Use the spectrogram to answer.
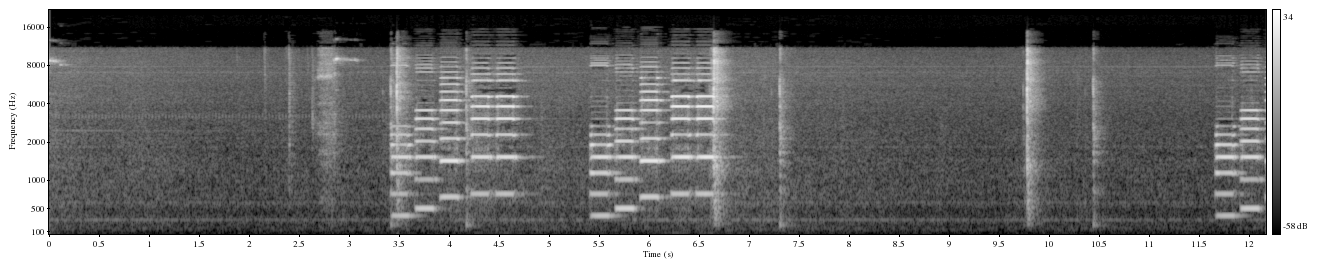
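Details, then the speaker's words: Ventilator (Puritan Bennett 840 or Servo-u) high-priority high peak pressure alarm, meaning volume cannot be delivered to the patient; repeated bursts of rapid rising and falling electronic tones in a quiet room. "here is what a high priority alarm is going to sound"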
